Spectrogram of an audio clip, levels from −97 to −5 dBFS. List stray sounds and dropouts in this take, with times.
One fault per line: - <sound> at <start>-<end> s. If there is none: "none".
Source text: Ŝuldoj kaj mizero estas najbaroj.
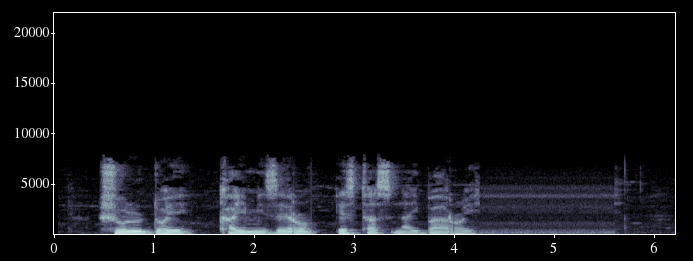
none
